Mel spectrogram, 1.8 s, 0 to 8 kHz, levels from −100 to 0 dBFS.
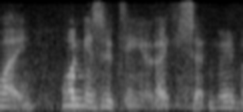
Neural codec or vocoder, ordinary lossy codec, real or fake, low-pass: codec, 24 kHz, 0.9 kbps, WavTokenizer, medium music audio release; none; fake; 7.2 kHz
